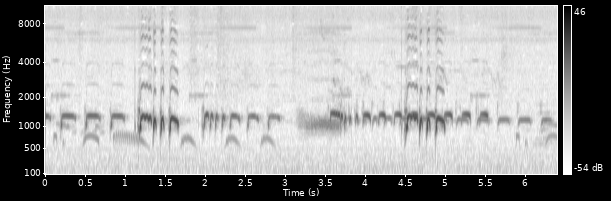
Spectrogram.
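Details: Persistent singing of a local zebra dove, meant to coax reluctant or moulting caged doves into song: soft, rounded cooing notes tumble in uneven bursts, with a lower swooping coo and a smooth rolling trill between sharper stuttered notes.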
